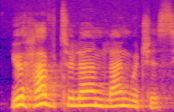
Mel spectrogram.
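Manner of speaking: put-on loud German-accented teacher yell. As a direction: bark it in a heavy German accent. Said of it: "he would yell at us in his heavy German accent".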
